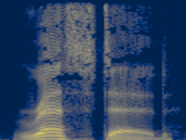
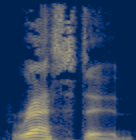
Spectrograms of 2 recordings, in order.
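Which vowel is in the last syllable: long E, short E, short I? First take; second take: short E; short I. First: The last syllable has a short E vowel. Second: The last syllable has a short I vowel. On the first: The speaker calls it wrong. "I'm not pronouncing it an E. You know, I didn't just say rested" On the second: The speaker calls it right. "But I gave it an I. I sound. The short I"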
